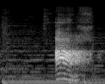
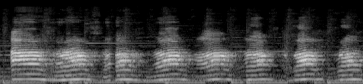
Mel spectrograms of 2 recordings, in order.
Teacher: fala só ar, mas em francês, com aquele R arranhado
